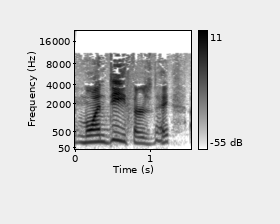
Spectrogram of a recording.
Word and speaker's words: Maundy Thursday: And so let me remind you, the Thursday night of this week, Maundy Thursday, all right, not Monday, Maundy Thursday. I always get that one wrong, all right, kind of like Illinois, right?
